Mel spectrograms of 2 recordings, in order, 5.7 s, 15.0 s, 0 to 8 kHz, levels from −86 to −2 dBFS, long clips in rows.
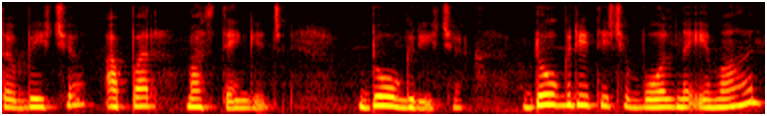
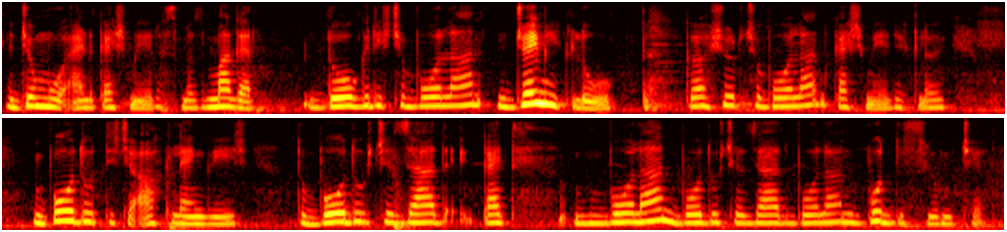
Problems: constant background noise, background conversations at intervals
